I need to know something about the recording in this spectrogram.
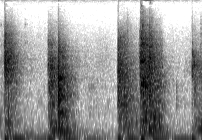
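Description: A room door being opened: four sharp clunks and clatters of the latch and door within two seconds.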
